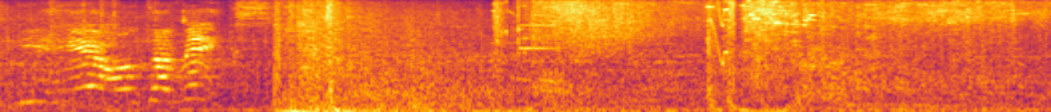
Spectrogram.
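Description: A rifle fires with a loud, booming crack.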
